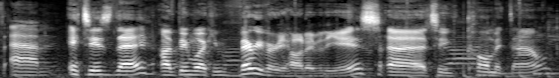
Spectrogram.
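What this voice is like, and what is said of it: Mild posh Scouse accent. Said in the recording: “a little accent there from up north ... Liverpool boy. Well, Merseyside ... posh scouse”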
